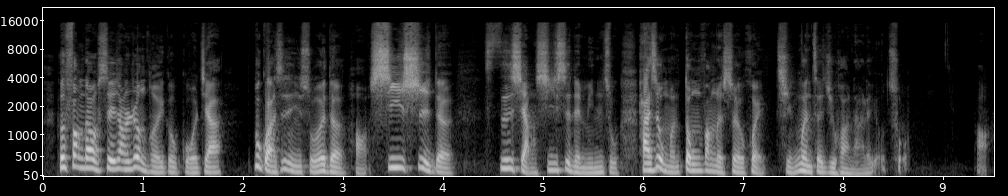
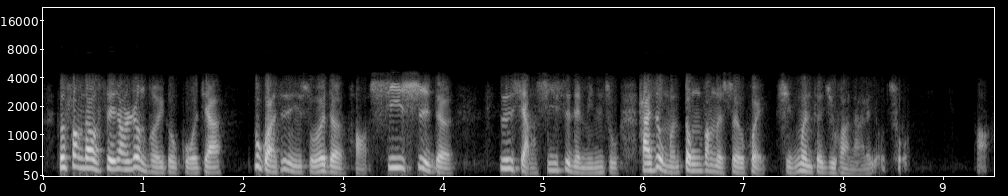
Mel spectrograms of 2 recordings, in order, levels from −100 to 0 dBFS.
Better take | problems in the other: first | phone-call audio; nothing above 3.5 kHz

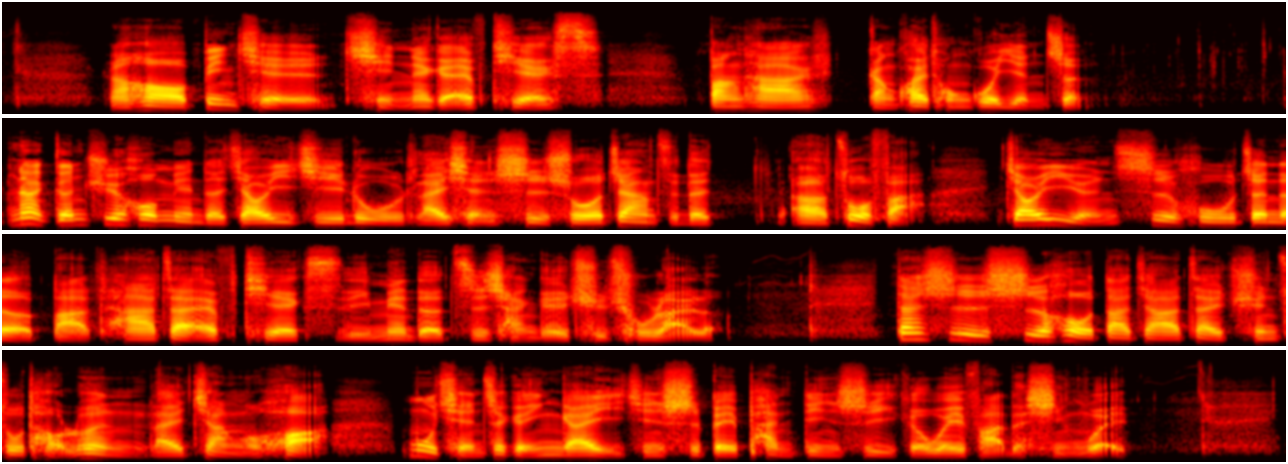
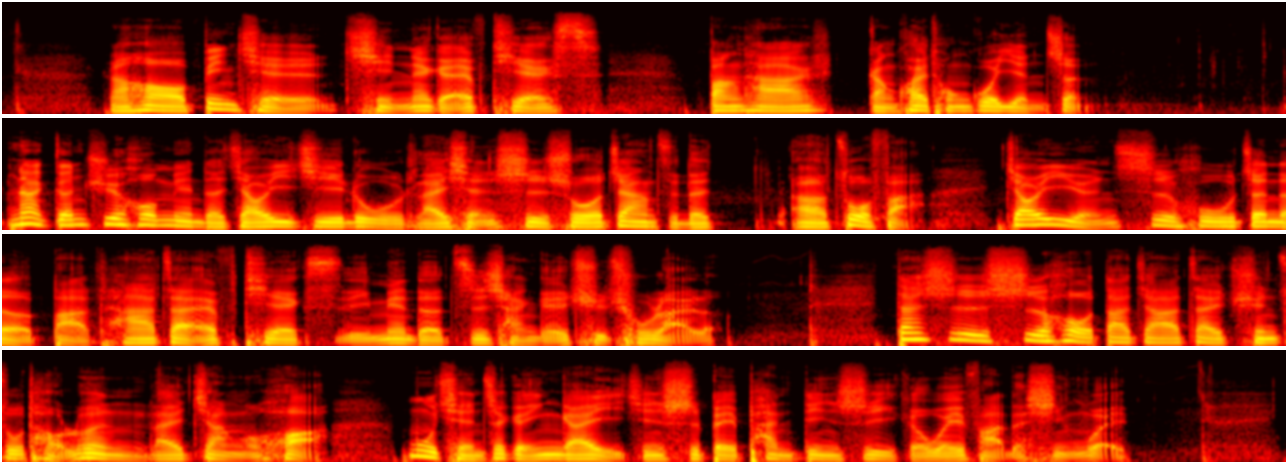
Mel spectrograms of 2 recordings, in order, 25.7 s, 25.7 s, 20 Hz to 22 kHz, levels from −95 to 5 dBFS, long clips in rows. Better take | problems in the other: second | thin; very; fading below 400 Hz

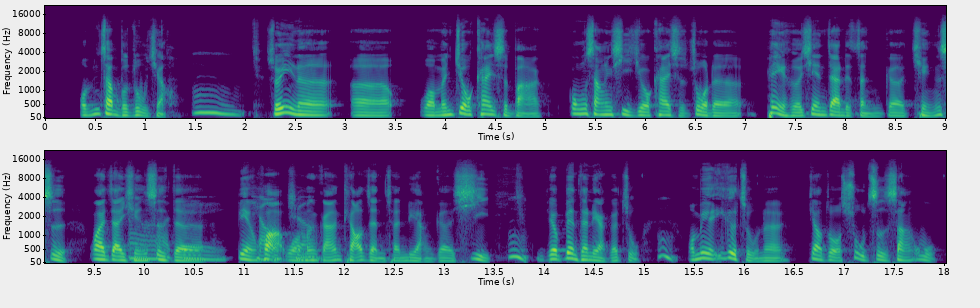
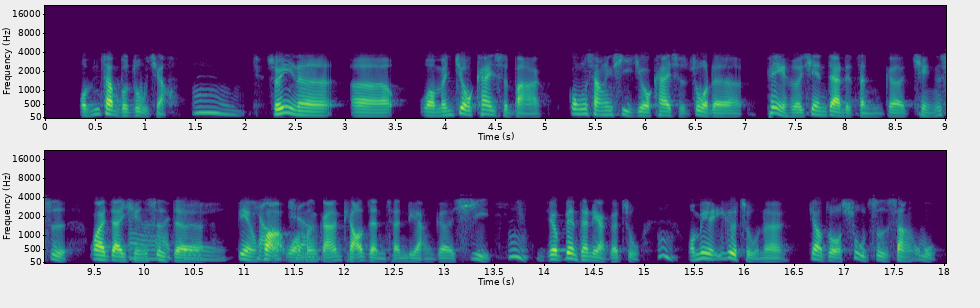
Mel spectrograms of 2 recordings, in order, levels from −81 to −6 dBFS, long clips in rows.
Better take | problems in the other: first | phone-call audio

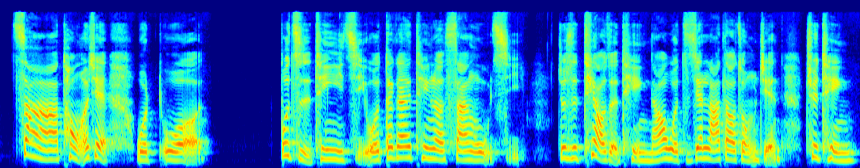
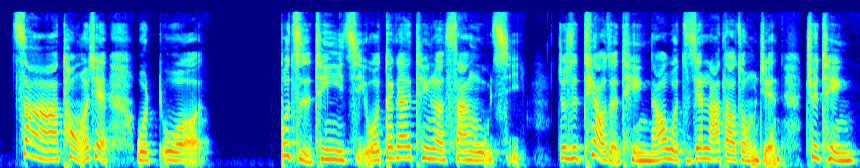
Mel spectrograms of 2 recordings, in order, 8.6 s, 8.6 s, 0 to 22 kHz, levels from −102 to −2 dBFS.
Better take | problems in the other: second | thin; somewhat; fading below 450 Hz

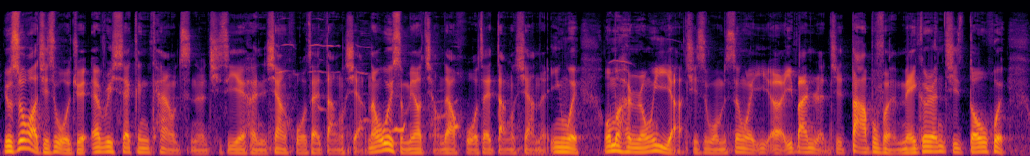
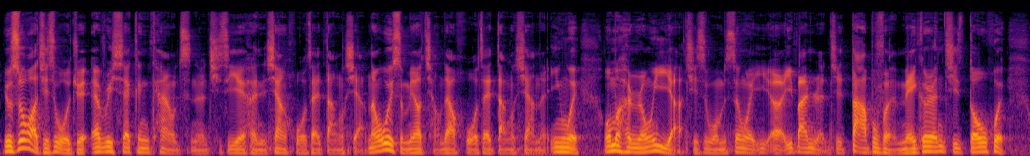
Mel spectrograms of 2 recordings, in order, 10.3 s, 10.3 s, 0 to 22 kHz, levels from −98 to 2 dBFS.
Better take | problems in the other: second | dog barking; noticeable; from 3 to 6.5 s; peak 10 dB below the speech

